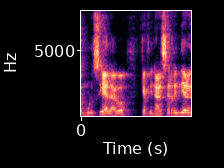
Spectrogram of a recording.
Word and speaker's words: murciélago: ejemplo, porque ya hay tanta gente que mal pronuncia murciélago que al final se rindieron y dijeron, "Bueno, será aceptar Murciégalo también como algo que está dentro del español oficial."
